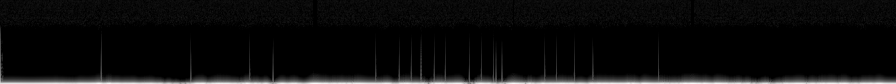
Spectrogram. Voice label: vocoder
